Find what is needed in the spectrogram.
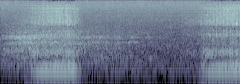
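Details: Snoring: two deep, rumbling snores on breathing in, a few seconds apart, with quieter breathing out between.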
